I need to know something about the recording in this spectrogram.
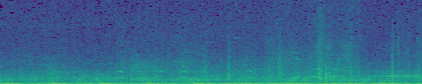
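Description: Wind rumbling on a phone's microphone, with a few faint short high calls over it.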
